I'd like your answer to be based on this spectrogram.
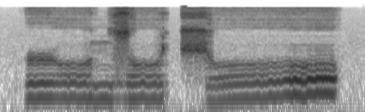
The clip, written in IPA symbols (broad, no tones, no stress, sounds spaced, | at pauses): ɹ o n z o t͡ʃ o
